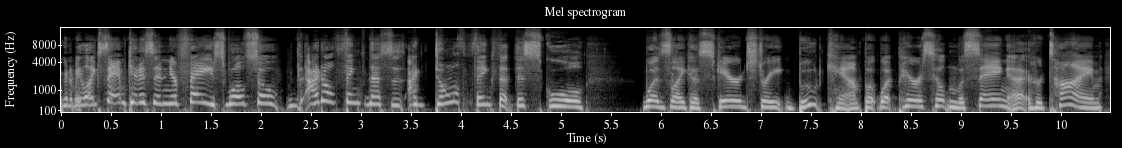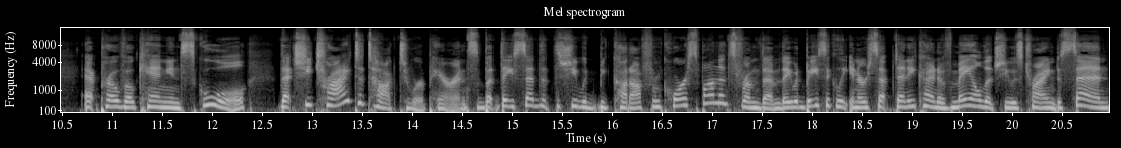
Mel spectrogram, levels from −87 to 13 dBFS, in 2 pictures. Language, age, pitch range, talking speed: English, 20-39, 190-255 Hz, 225 wpm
